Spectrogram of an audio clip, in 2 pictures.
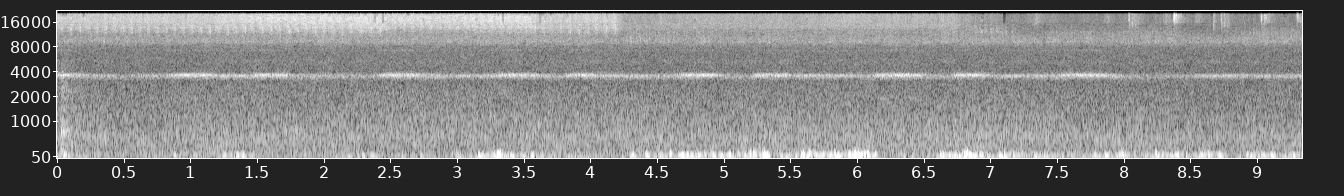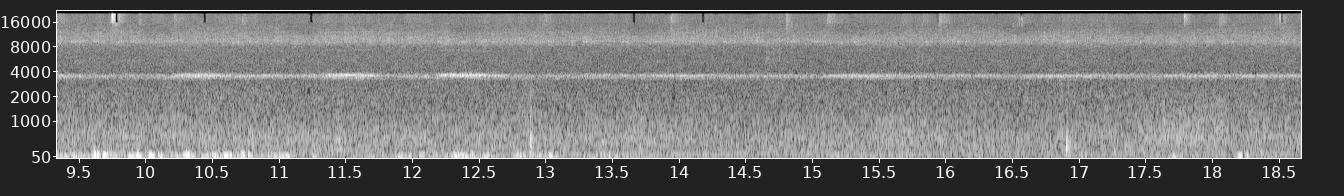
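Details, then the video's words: Southern Crimea at night, crickets singing in a night breeze: a sustained high trill, slightly pulsing, while wind buffets produce low thumps during the first half. "Звук ночи. Юг. Крым. Сверчки поют. Ночной бриз."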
